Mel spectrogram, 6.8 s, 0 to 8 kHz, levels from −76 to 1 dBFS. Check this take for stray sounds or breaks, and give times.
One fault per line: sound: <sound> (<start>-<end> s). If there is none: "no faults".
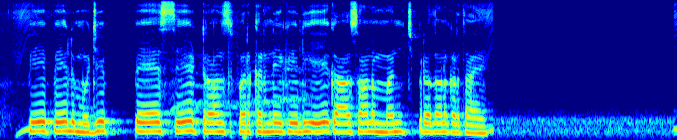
no faults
